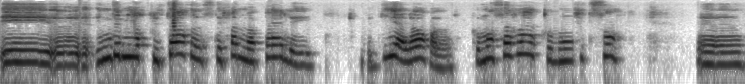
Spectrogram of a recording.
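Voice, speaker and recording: Very slowly, a woman speaks at a high pitch, with very wide pitch swings and big swings in loudness. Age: 60s. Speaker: customer giving product testimonial. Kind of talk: testimony. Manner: halting, many hesitations.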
